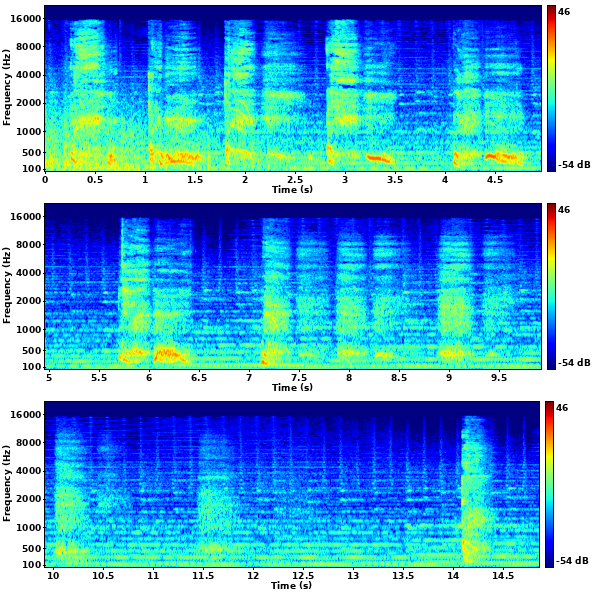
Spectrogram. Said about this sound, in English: And you guys don't know this because you guys aren't doctors, so like, and most of you not being sailors, probably aren't familiar with this, but eventually, … cough.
